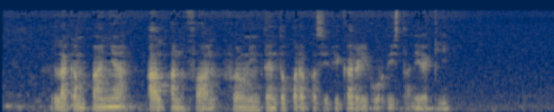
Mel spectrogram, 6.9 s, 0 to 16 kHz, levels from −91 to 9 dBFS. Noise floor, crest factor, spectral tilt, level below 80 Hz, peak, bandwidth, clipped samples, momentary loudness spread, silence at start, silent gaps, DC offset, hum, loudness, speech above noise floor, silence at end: -55 dBFS; 22 dB; -6 dB/octave; -42 dBFS; -2 dBFS; 11.5 kHz; under 0.1%; 12 LU; 0.05 s; none; under 0.1%; none; -24 LUFS; 31 dB; 1.3 s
